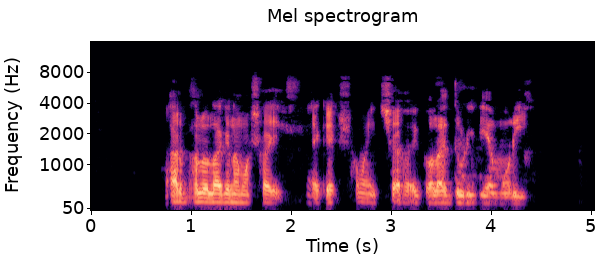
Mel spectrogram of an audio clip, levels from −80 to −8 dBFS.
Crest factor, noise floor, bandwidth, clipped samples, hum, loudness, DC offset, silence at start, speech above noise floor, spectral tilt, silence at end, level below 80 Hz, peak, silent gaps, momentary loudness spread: 20 dB; -83 dBFS; 7.6 kHz; under 0.1%; none; -22 LUFS; under 0.1%; 0.75 s; 61 dB; -5 dB/octave; 0.65 s; -64 dBFS; -2 dBFS; none; 10 LU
